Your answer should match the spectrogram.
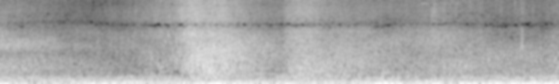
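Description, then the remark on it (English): Gentle sea waves wash and lap against the shore along a seafront in Essex, England, on a bright sunny day, touching a walker's toes, a soft swell rising around the middle and easing off, with a steady low rumble of surf and a light breeze beneath. “Whoop, the sea is cold. It's just touching my toes along the seafront.”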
